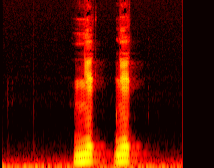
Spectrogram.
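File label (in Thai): "เง้ก ๆ" ภาษาโคราช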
